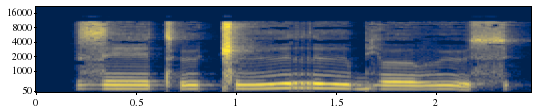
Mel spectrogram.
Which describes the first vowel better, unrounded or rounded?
unrounded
